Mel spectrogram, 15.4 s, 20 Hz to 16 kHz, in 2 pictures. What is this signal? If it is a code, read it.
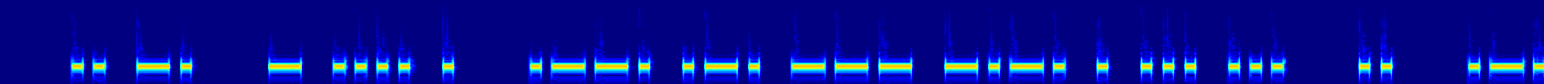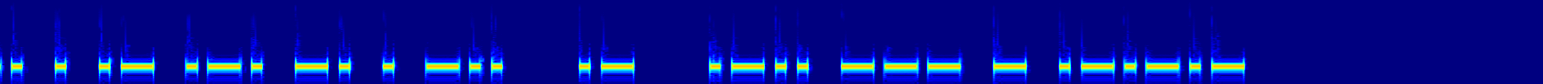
Morse code, heard as a keyed tone, about 22 wpm, 700 Hz. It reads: IN THE PROCESS I LEARNED A LOT.
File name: practice / 22wpm / Sentences with 3-Word Phrases - 22wpm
